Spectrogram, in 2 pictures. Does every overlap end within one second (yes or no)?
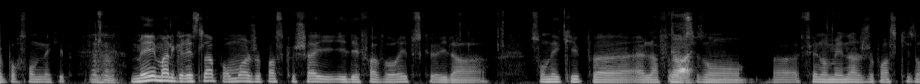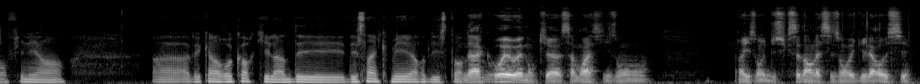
yes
